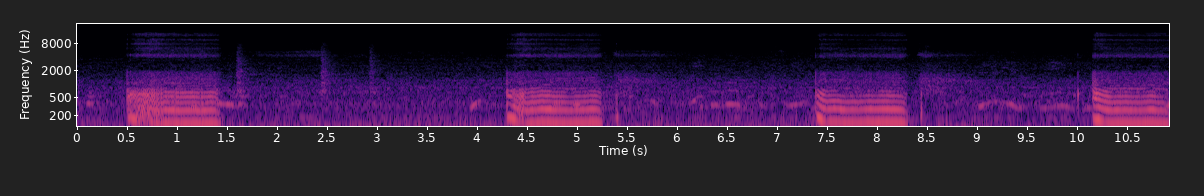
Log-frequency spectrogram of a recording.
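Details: Pug sleeping during a daytime nap with eyes rolled back showing the whites, recorded close up; loud, rattling snores about every three seconds, roughly 19 a minute, quiet breathing between.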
